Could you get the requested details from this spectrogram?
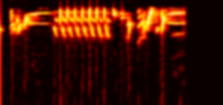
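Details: European goldfinch in the Algerian tadmait style, a strong song used to teach young birds faultless singing: a fast run of tinkling twittering notes, a rapid repeated trill, then a clear drawn-out whistle, with no background noise.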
